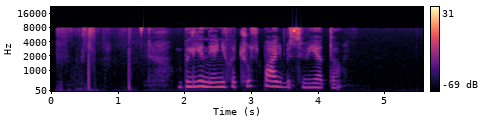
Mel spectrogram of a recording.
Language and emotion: Russian, neutral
